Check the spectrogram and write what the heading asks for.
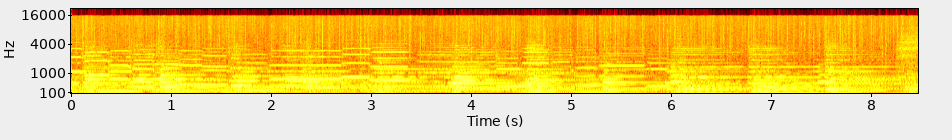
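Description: A 1930s dance orchestra plays an instrumental passage of a sweet-style number, heard from a 1934 78 rpm record. Melody notes are held and change over a steady bass line.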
